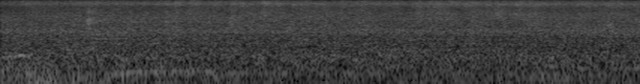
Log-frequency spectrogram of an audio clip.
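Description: Heavy rain falling: a steady, even hiss that holds at one level throughout.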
